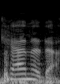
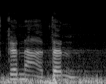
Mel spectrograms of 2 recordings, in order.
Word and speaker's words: Kanatan: Like Kanatan means, they tried to say, they ended up saying Canada. That's not the right pronunciation. It's Kanatan.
